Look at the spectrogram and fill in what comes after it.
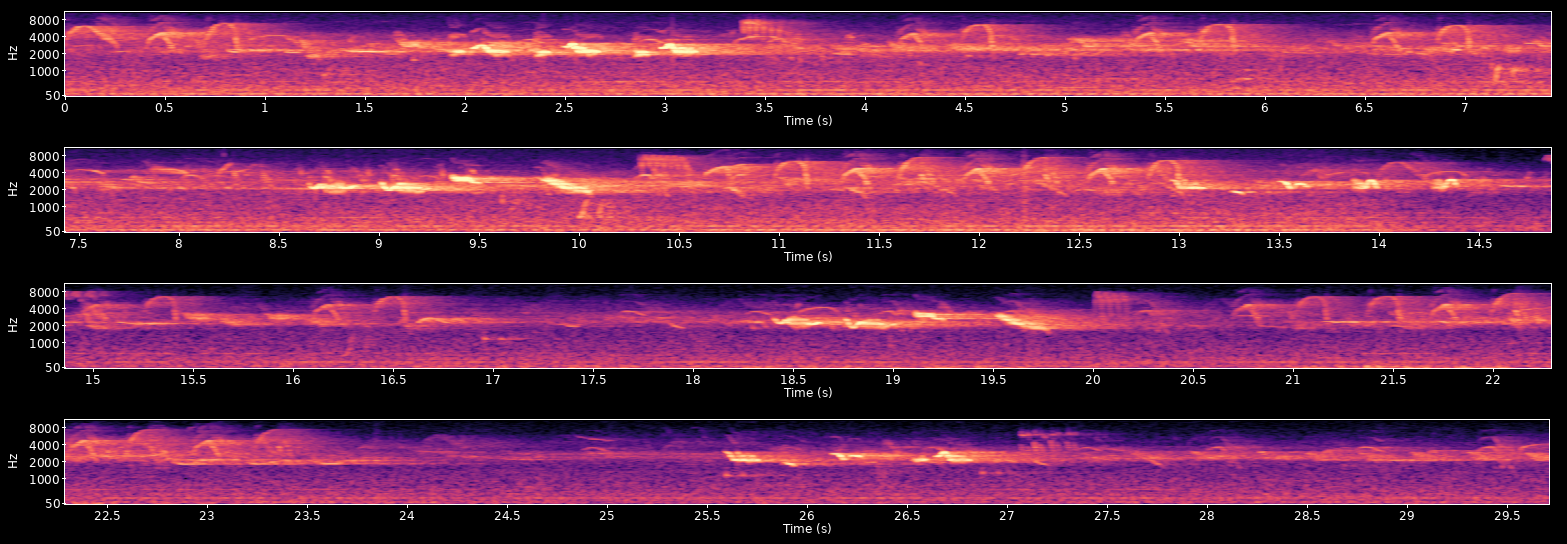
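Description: Small birds chirping and singing, many short calls overlapping, in louder flurries every few seconds.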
